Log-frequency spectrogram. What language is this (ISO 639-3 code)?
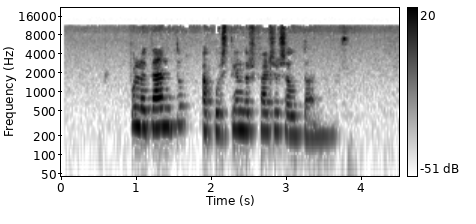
glg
